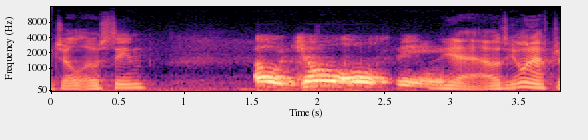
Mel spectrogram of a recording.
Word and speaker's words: Joel Osteen: Somebody commented, I was really going after Joel Osteen, or Austin. How do you say his name? Joel Osteen? Oh, Joel Osteen.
